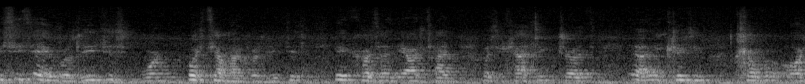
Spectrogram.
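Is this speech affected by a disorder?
Yes: traumatic brain injury; near-fatal injury.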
